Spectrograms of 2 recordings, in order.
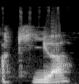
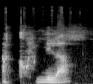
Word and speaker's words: Aquila: And yes, it is pronounced Aquila, not Aquila. I know, misleading.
